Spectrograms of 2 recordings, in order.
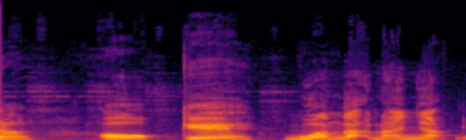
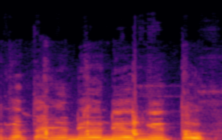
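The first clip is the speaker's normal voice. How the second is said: normal talking voice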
